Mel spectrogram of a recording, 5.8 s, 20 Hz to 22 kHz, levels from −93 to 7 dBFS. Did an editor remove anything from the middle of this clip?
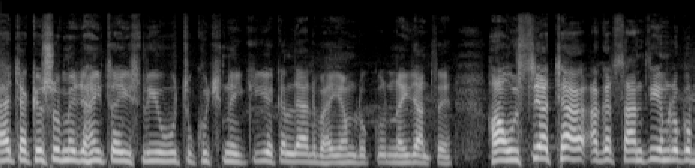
no; 0 cuts

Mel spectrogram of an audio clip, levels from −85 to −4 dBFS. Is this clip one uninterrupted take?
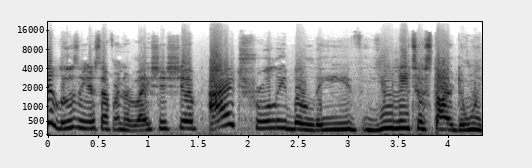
yes; 0 cuts

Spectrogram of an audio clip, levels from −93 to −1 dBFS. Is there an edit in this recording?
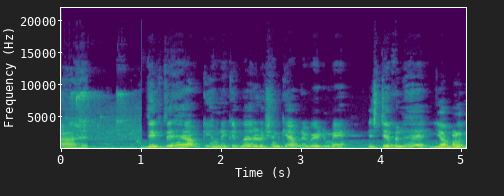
yes; 1 cut; at 1.0 s

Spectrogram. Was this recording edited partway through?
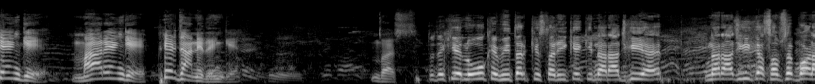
no; 0 cuts

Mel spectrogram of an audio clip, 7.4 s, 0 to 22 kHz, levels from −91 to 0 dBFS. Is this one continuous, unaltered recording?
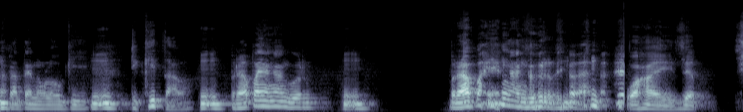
no; 1 cut; at 6.2 s

